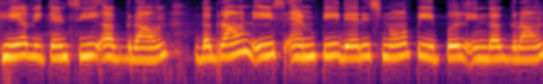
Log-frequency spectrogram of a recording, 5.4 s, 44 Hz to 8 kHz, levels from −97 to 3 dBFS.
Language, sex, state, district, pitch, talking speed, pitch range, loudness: English, female, Maharashtra, Gondia, 240 Hz, 185 wpm, 230-255 Hz, -14 LUFS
